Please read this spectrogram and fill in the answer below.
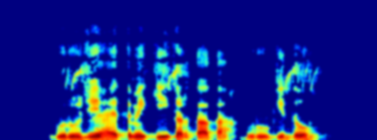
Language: Parkari Koli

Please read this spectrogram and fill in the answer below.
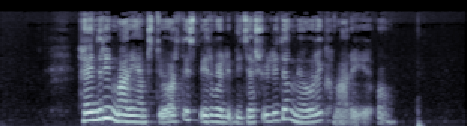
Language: Georgian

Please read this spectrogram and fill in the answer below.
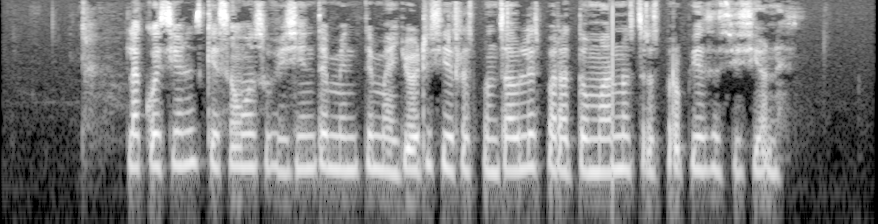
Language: Spanish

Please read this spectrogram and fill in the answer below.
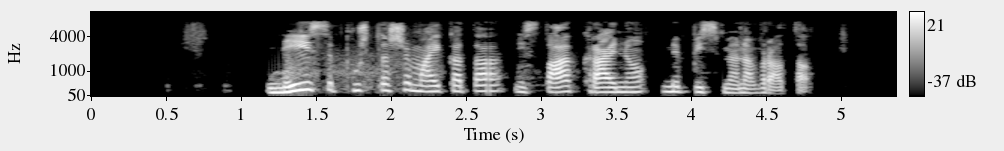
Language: Macedonian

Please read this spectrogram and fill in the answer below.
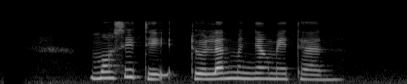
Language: Javanese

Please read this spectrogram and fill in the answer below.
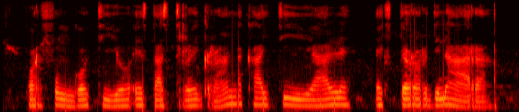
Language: Esperanto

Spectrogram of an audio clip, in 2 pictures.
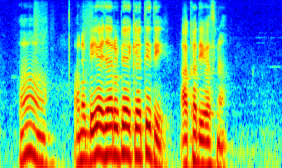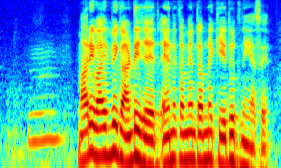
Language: Gujarati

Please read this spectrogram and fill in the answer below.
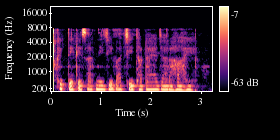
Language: Urdu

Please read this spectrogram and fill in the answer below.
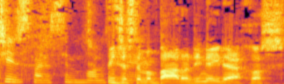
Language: Welsh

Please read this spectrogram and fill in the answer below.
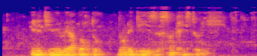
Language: French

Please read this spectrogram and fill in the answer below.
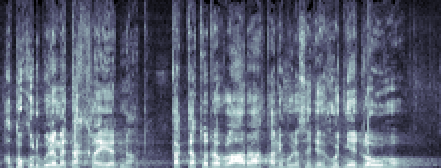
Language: Czech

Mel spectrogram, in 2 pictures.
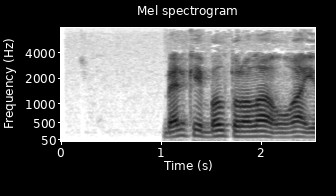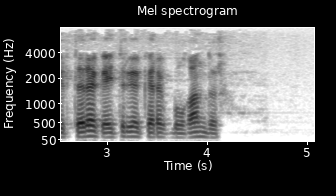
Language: Bashkir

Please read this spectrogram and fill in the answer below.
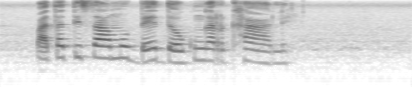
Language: Tsonga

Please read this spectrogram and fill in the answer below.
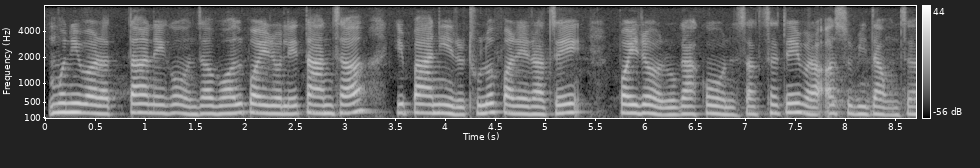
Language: Nepali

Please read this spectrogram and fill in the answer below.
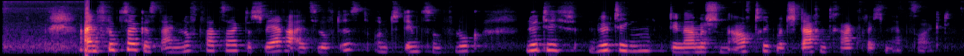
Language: German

